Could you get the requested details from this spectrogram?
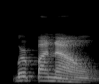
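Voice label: "berpanau", Malay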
